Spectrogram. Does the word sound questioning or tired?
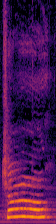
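questioning. It is said with a rising, questioning tune. The speaker is asking something. "That's like a question"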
